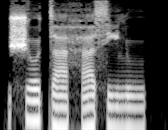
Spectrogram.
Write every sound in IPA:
ʃ o˧ t a˨ h a˨˦ s i˧ l u˧

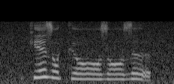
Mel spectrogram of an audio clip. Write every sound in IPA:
kʲ æ z ɔ kʲ ɔː z ɔː z ə

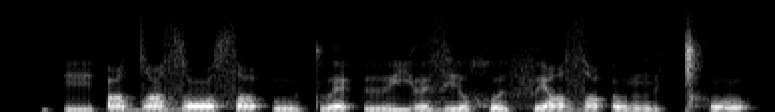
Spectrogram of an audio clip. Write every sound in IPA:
ʔ i ʔ u dˤ i zˤ o sˤ ɨ ʔ u tʷ ɛ ʔ ɨ j ɘ z i χʷ i f e zˤ ɨ ʔ o ŋ ɨ ǀʰ o

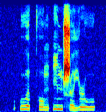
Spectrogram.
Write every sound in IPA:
ʔ u˧ ə̯ t̪ʰ o˨˩ ŋ ʔ i˧ m ʂ ə˨˩˦ j ɹ u˧

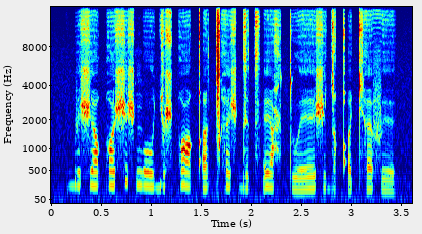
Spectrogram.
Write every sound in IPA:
b e ʃ ɪː qʷ e ʃ e ʃ ŋ oː ɟ ʊ ʃ qʷ ɛː qʼ i ǀʰ ɛ ʃ d ɪ t͡sʼ eː ħ tʷ eː ʃ ɪ ɟ ɛ qʼ ʊ cʰ ɛ f ɪ

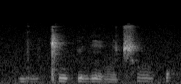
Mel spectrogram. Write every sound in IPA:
ɡʱ ṳ ǃʰ u p ɳ ṳ ŋ ɔ̤ ʈ͡ʂʰ ɔ̤ p

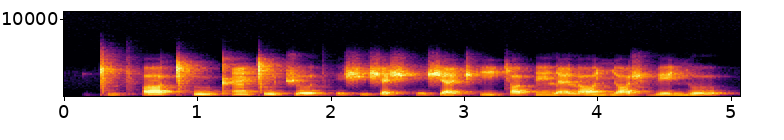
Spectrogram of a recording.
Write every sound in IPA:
ǀ i̤ t͡sʼ ɒ ǀʰ u kʼ æ̃ ǀ u t͡ʃ o t͡sʼ e̤ ʃ i̤ ʃ æ ʃ h e̤ ʃ æ t͡ʃʼ i c ɒ θ ẽ l æ l ɒ ɲ ɒ ʃ b e ɲ o

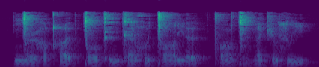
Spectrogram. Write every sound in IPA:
ŋ͡ǀ ə˞ h ɔ qʰ ə | ǀ ɔ kʼ ɪ ŋ kʼ æ χʷ i ǀ ɑ ɾ i ɾ ə | tʼ ɑ ɡ͡ǀ ɔ b æ t͡ʃ ɔ sʷ i

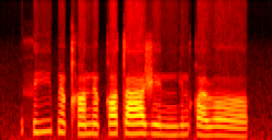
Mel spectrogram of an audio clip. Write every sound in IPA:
θ iː p ĩ qʰ ã n ĩ q ʌ t aː ʒ eː n ŋ i n q ø ɹ ʌː

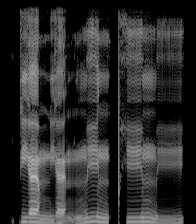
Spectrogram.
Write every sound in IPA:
p j ɛ˥˩ m j ɛ̰˨˩ n m i˥˩ n pʰ i˥ m i˧˥

